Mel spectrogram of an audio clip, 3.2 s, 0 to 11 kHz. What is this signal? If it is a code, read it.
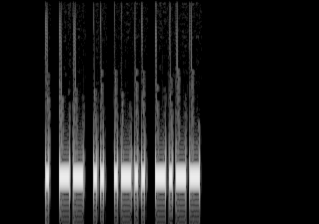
Morse code, heard as a keyed tone, about 34 wpm, 700 Hz. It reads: EMILY
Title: USA Common Names - 35wpm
